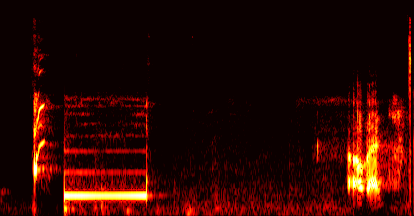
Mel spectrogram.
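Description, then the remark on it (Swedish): A quick beep, then a steady electronic telephone tone holding for nearly a second, followed by quiet line noise and a brief cluster of dialing or ringing blips near the end, as a phone call is placed to Bert Karlsson. “Ja, men då ringer jag Bert.”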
